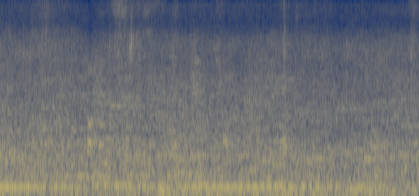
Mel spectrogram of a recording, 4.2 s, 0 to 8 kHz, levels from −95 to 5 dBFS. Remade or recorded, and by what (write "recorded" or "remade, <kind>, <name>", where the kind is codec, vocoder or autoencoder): recorded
